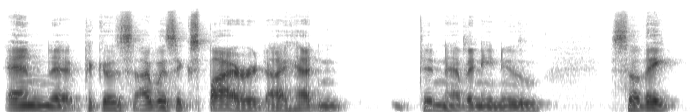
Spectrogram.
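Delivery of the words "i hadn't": ordinary delivery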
